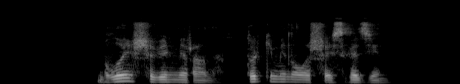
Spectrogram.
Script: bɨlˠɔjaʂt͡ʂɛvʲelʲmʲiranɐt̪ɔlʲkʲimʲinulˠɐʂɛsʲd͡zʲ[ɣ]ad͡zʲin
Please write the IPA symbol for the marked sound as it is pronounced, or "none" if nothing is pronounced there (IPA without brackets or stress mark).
ɣ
